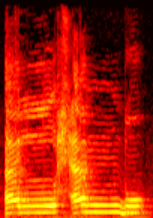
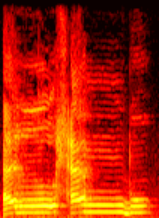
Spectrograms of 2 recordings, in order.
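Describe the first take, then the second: No difference in how they are said.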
